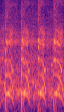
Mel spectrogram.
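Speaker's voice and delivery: high-pitched mouth-made gunfire; rapid-burst gunshot noises; imitated gunshots. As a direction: fire off short high shots with the voice. Imitates gunshots after lick shot.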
